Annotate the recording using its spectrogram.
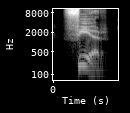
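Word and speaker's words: vier: यह आमतौर पर इंग्लिश के एफ जैसा साउंड करता है। एफ हां। जैसे नंबर फोर में देखा। फियर इसे वीर नहीं फियर बोलेंगे।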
